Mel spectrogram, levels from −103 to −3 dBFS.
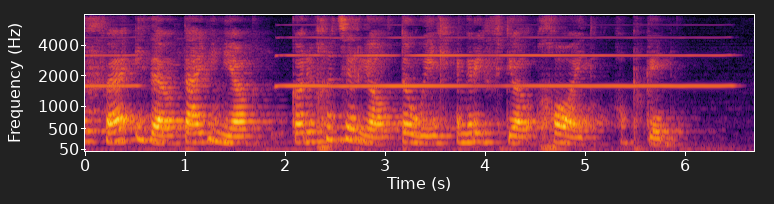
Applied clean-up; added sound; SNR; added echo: none; Wind instrument, woodwind instrument; 13 dB; reverberation time 0.7 s.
